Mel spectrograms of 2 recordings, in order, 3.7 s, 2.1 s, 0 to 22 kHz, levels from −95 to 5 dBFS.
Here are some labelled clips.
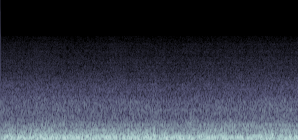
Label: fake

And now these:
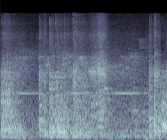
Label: real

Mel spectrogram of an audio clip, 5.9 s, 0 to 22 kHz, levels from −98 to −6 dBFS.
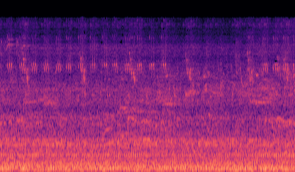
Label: real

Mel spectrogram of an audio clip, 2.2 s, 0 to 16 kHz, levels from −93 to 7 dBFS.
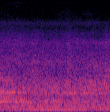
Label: real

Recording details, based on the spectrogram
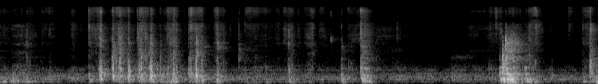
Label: fake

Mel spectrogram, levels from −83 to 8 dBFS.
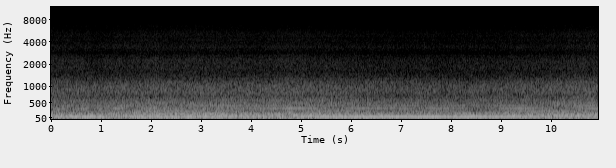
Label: real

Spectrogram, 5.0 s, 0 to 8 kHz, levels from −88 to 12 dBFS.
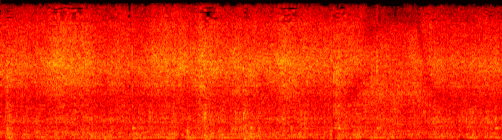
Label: real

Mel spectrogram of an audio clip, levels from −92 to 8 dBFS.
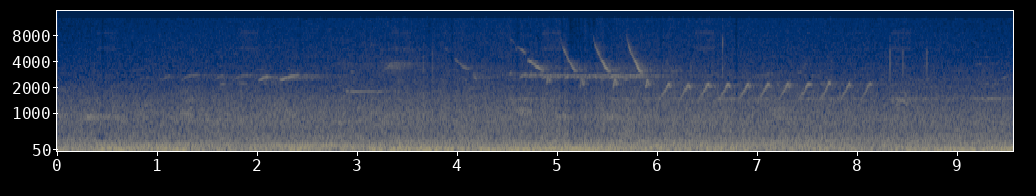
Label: real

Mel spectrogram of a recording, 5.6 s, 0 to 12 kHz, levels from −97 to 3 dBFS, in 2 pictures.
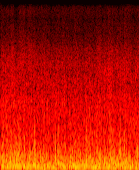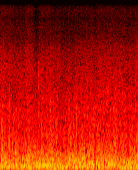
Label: fake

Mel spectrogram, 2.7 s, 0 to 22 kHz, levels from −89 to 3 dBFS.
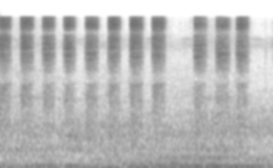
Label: real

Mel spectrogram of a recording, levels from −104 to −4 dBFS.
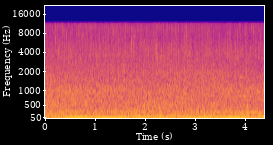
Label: real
